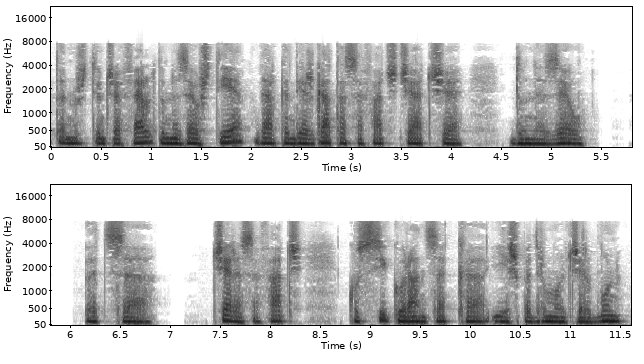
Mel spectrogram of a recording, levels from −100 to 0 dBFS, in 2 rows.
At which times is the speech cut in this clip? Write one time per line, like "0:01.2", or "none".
none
